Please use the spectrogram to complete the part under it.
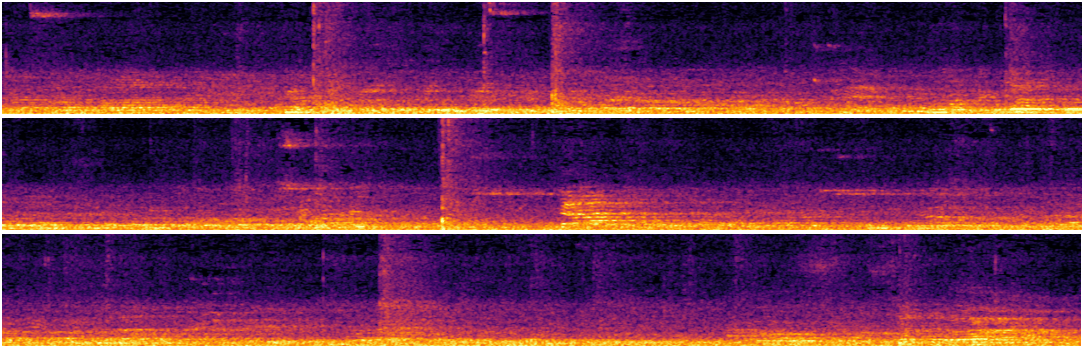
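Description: Several young men call out to each other across the hall.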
